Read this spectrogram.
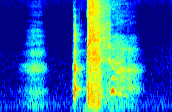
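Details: Loud forceful sneeze with a quick inbreath and a voiced tail, from a person back home after working with wood and dust; the sneezes became wetter around three minutes in.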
